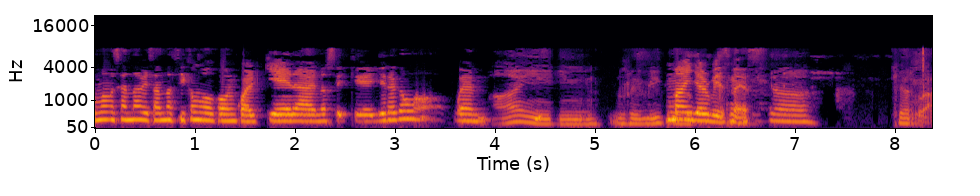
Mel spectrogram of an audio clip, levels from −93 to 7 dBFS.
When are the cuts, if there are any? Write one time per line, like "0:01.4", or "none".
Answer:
none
